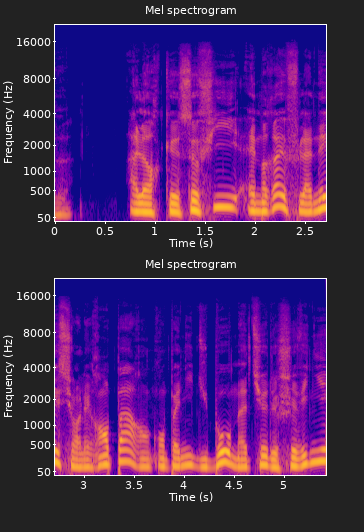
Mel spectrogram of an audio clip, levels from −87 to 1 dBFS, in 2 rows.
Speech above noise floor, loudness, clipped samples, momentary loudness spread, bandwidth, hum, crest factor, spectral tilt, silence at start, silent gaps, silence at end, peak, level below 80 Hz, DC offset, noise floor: 46 dB; -18 LUFS; under 0.1%; 5 LU; 14 kHz; none; 14 dB; -7.5 dB/octave; 0 s; none; 0 s; -2 dBFS; -48 dBFS; under 0.1%; -63 dBFS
